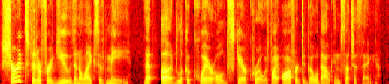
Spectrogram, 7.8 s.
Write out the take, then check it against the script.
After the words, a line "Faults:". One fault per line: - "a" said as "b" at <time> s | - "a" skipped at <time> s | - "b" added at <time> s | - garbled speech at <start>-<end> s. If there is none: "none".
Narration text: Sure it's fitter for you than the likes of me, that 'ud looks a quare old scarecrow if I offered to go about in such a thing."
Sure it's fitter for you than the likes of me, that 'ud look a quare old scarecrow if I offered to go about in such a thing."
Faults:
- "looks" said as "look" at 3.6 s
